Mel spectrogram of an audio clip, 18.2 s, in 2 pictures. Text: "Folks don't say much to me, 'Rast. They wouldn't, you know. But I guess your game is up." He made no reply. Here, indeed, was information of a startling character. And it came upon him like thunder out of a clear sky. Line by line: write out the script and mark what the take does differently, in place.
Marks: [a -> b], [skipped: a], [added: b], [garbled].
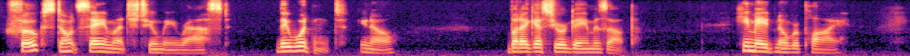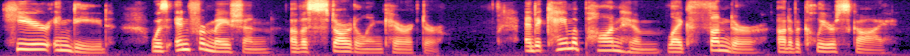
"Folks don't say much to me, 'Rast. They wouldn't, you know. But I guess your game is up." He made no reply. Here, indeed, was information of a startling character. And it came upon him like thunder out of a clear sky.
